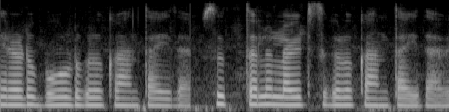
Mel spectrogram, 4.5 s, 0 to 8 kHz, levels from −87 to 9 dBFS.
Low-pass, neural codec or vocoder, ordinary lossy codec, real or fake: 7.2 kHz; none; none; real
